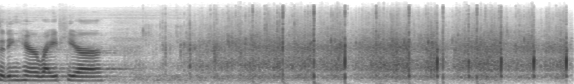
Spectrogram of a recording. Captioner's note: applause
